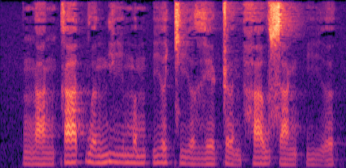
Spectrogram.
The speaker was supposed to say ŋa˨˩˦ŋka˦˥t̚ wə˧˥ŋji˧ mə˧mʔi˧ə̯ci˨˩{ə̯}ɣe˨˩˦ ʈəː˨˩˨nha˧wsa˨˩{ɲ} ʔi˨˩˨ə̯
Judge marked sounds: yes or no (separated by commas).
yes, no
